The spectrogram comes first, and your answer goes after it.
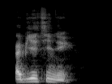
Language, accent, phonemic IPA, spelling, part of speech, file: French, France, /a.bje.ti.ne/, abiétiné, adjective, LL-Q150 (fra)-abiétiné.wav
- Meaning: That resembles fir trees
